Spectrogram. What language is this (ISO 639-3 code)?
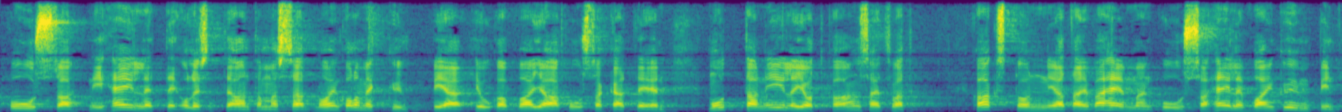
fin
